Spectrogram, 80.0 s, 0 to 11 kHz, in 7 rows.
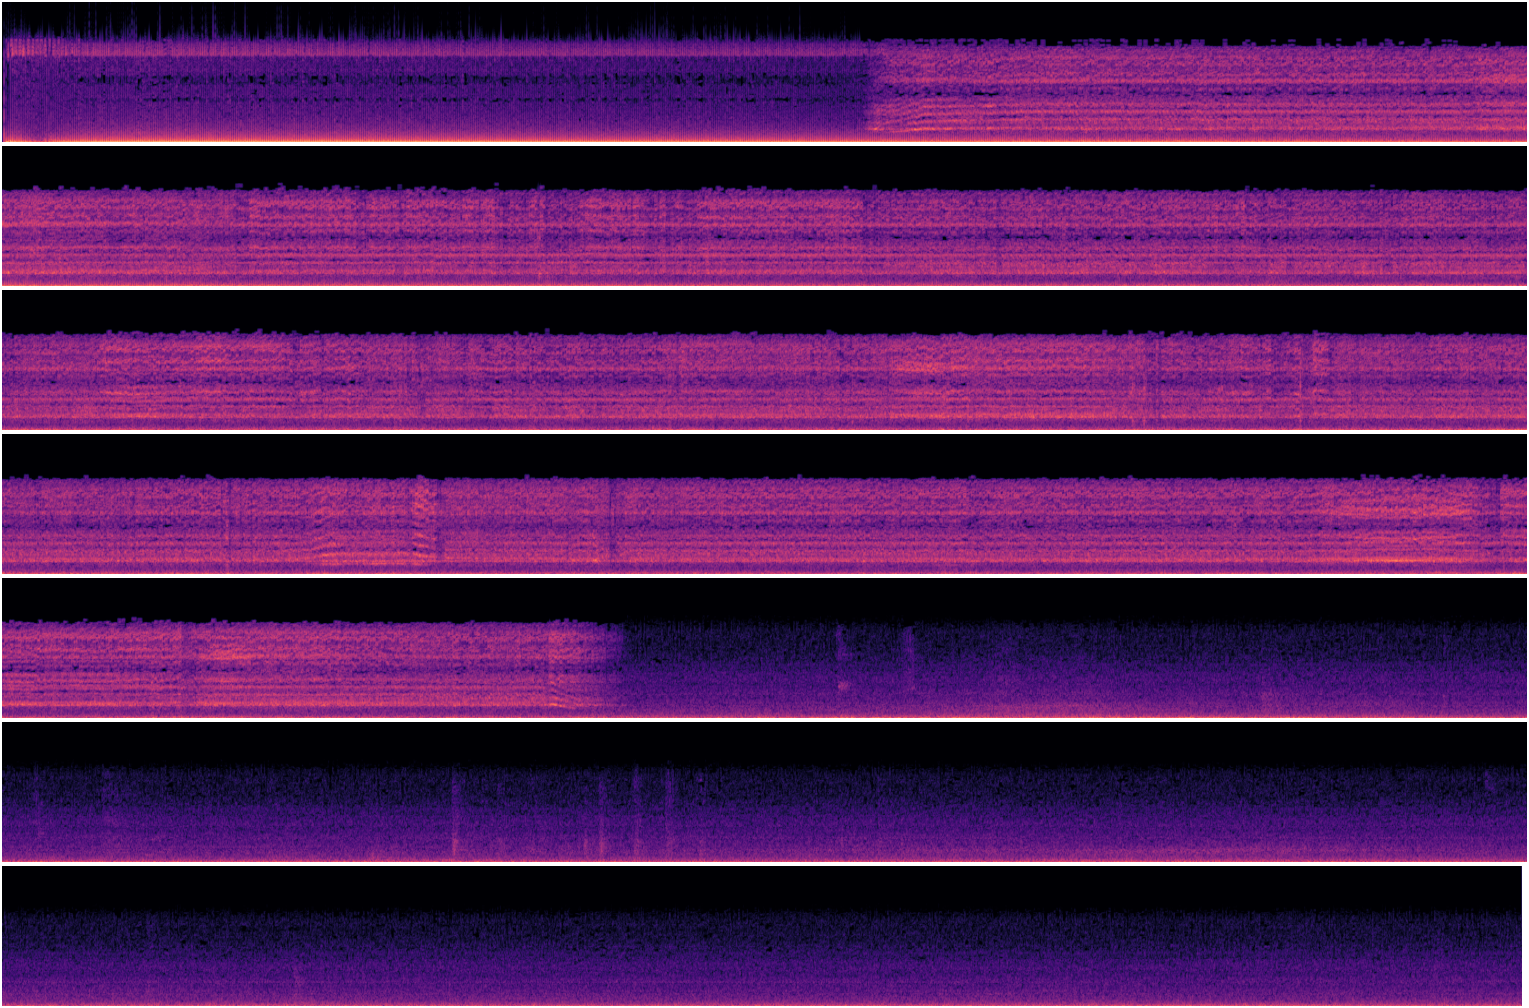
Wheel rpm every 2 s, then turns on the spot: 0, 0, 0, 120, 160, 160, 160, 160, 160, 160, 160, 160, 160, 160, 160, 160, 160, 160, 190, 160, 160, 160, 160, 160, 140, 10, 0, 0, 0, 0, 0, 0, 0, 0, 0, 0, 0, 0, 0, 0.
none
